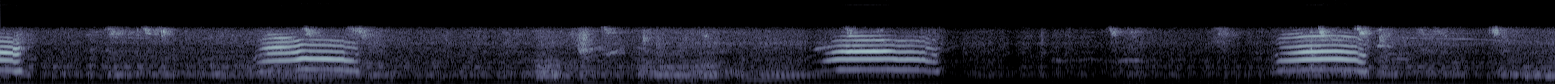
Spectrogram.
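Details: Cat locked in and asking for help gives three long, wavering meows about four seconds apart, each arching up then down, with quiet rustling and soft clatter between them.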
